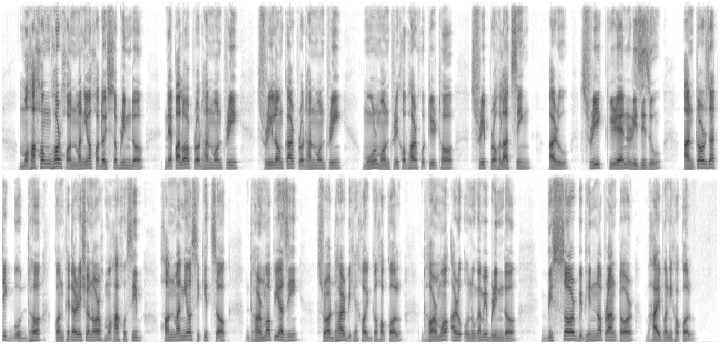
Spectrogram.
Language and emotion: Assamese, neutral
